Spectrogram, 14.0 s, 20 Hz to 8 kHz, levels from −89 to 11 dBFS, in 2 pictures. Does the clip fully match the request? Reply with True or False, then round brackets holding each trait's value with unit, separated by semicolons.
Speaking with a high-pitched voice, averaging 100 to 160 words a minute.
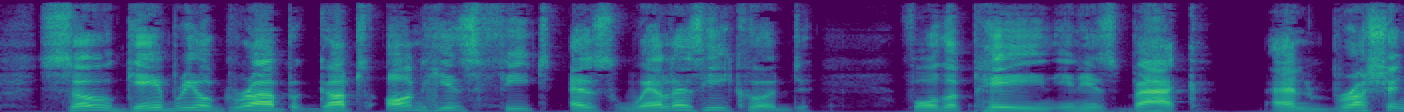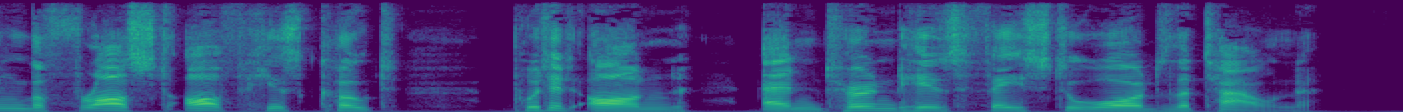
False (130 Hz; 150 wpm)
